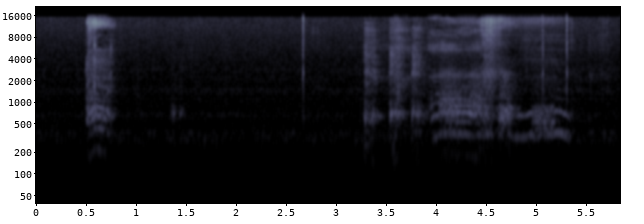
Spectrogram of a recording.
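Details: A young child fake-coughs, imitating adults' deliberate coughs, followed by a brief babbled voice.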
